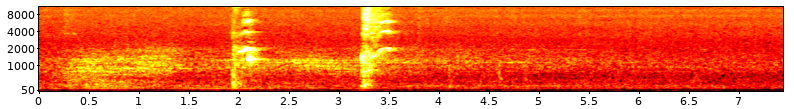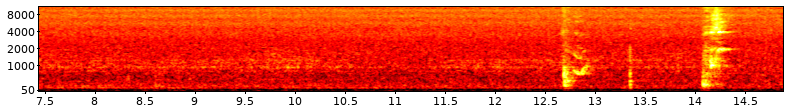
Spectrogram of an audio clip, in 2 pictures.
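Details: 13+-year-old Maltese dog with degenerative valve disease (murmur, enlarged heart, leaky valve): a few short, dry, harsh coughs, faint against room hiss; tracheal cough, per cardiologist not related to his heart disease.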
